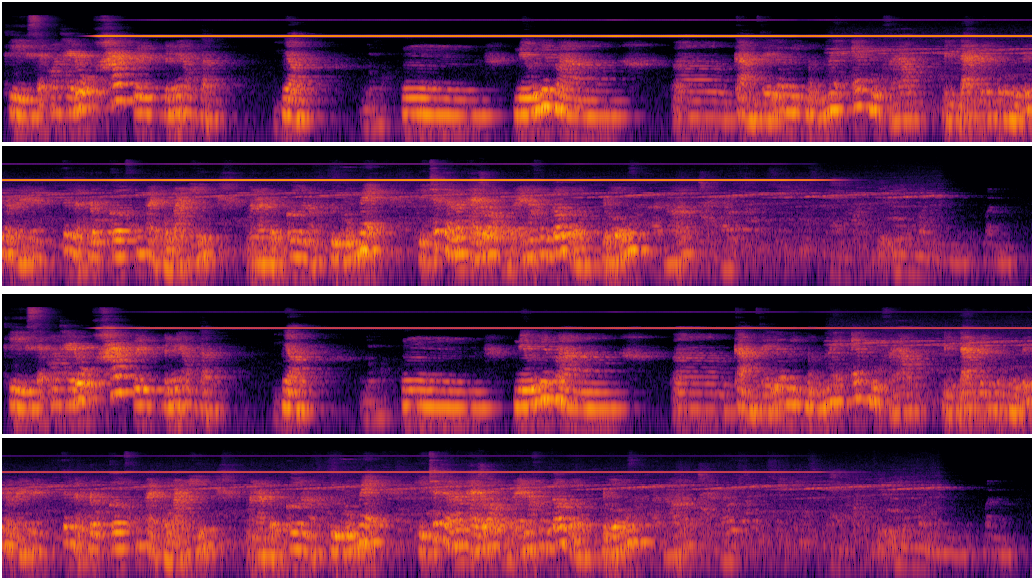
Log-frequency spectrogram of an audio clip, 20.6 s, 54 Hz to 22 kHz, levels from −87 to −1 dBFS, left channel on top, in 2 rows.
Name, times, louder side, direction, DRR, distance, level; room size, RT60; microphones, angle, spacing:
voice 1, 0.1-2.1 2.8-3.0 4.0-9.1 9.4-17.2, equal, 35° right, -9 dB, 1.0 m, -29 dB
sound 1, 0.9-18.6, left 18 dB, 85° left, 0.4 m, -22 dB
sound 2, 8.2-19.7, right 2 dB, 20° right, 0.3 m, -43 dB
voice 2, 14.5-15.4 16.3-17.6 18.6-20.4, equal, 60° right, -7 dB, 1.3 m, -45 dB
3.0 x 2.7 x 2.8 m, 0.75 s
head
